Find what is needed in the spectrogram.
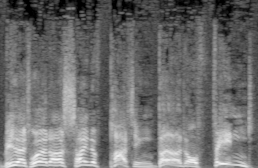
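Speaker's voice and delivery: high, loud furious shriek. A narrator's reading. Narrator shrieks at the raven to leave. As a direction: scream it at the bird. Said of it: "I shrieked".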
